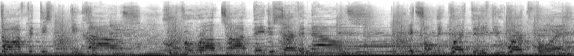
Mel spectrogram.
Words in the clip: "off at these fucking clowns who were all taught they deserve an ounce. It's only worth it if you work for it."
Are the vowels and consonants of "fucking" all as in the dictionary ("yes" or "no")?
no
